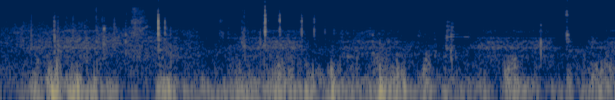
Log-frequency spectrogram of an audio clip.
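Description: Near silence: room tone with a few faint low bumps and soft clicks.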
